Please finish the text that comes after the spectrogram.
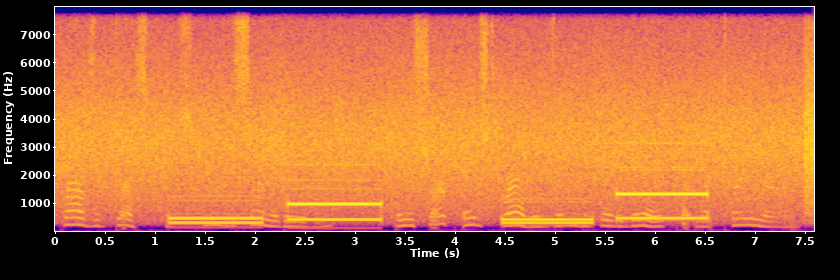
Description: Aircraft SELCAL, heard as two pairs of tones, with radio hiss, a squelch burst at the end and speech in English. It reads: AE-DM AD-ER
